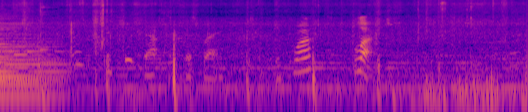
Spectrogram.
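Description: Dry corn stalks rustle and crackle as children brush past.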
